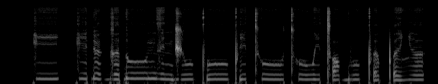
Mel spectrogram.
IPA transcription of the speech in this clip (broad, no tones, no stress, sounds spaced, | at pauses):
k i | k i ɗ ø ɡ ə ɗ uː n z i n d͡ʒ uː pʼ uː pʼ i tʰ uː tʰ u w i tʼ ɔ b u pʼ ə pʼ ə ʎ ə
